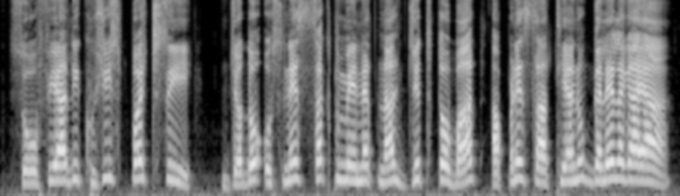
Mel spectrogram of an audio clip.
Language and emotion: Punjabi, happy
